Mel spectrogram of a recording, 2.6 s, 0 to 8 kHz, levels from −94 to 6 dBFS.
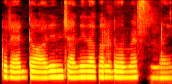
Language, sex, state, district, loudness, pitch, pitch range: Telugu, female, Andhra Pradesh, Visakhapatnam, -18 LUFS, 165 Hz, 160-170 Hz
